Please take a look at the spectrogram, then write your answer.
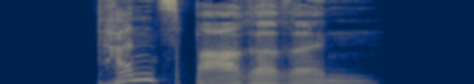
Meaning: inflection of tanzbar: 1. strong genitive masculine/neuter singular comparative degree 2. weak/mixed genitive/dative all-gender singular comparative degree
- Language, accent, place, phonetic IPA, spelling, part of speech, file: German, Germany, Berlin, [ˈtant͡sbaːʁəʁən], tanzbareren, adjective, De-tanzbareren.ogg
